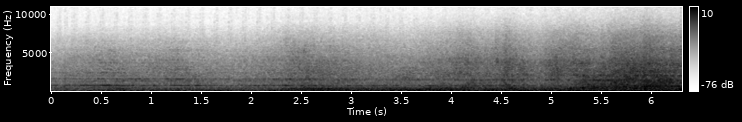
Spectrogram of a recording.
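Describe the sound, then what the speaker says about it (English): A Boeing 777 jet roars on takeoff at Los Angeles International Airport, a loud, broad, steady engine rumble that builds slightly toward the end, heard alone with no talk. "We might have a 777 clear the trees."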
